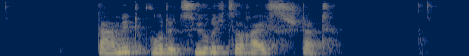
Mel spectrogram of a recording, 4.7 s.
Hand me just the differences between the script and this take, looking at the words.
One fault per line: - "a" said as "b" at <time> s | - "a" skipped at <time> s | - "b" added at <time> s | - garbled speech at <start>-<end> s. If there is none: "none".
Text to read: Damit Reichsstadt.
- "wurde Zürich zur" added at 1.5 s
